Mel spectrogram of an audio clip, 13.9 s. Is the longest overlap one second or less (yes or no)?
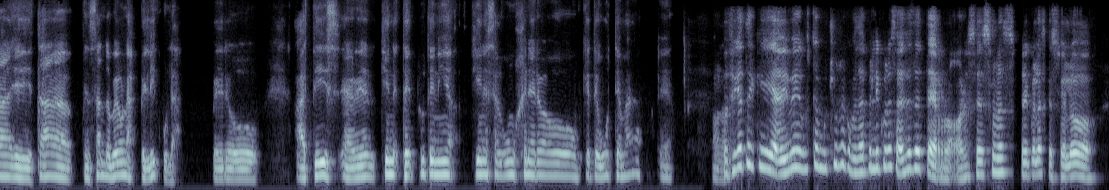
yes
